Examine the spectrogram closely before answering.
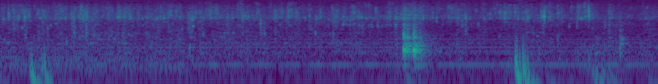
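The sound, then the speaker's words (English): Water runs faintly as someone washes their hands, a soft trickling with a few louder splashes spaced through the stretch. “Better wash my hands, because it's about time for me to go.”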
